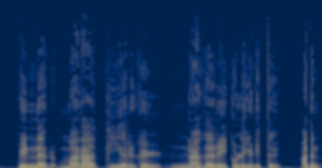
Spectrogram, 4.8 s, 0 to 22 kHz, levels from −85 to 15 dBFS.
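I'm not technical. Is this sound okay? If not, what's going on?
No. There's a time-stretched section from the start to 3.38 s: the speech plays at half speed but keeps its normal pitch, so it drags. It was likely slowed by software repeating tiny slices of sound, and the normal pace returns abruptly at "கொள்ளையடித்து அதன்".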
